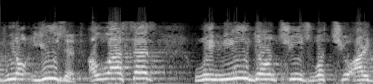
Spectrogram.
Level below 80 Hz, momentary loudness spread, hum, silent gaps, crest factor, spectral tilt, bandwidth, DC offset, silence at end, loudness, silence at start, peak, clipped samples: -36 dBFS; 5 LU; none; none; 8 dB; -5 dB/octave; 8 kHz; under 0.1%; 0 s; -8 LUFS; 0 s; 0 dBFS; 0.6%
